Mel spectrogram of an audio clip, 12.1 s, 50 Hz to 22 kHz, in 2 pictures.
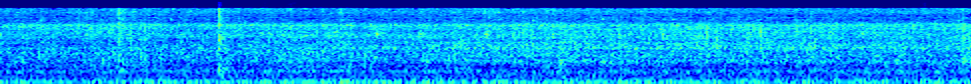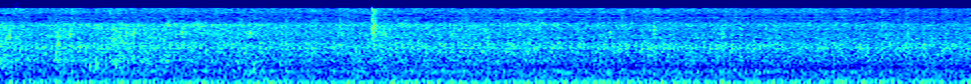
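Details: Ford 7.3 Powerstroke diesel after replacing suspected bad crankshaft position (CPS) sensor for cutting out/no start: steady, even low rumble without stumbling or dying; running healthy about 10 minutes after fix.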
